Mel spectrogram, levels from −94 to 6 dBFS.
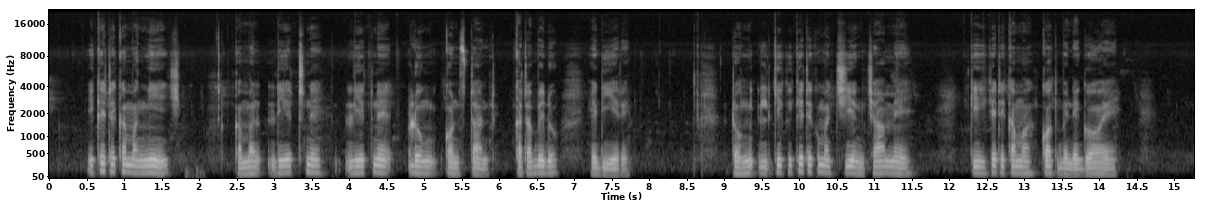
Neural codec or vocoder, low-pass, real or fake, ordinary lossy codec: none; none; real; none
